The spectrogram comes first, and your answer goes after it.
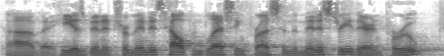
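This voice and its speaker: A middle-aged missionary pastor from Indiana addresses a congregation in a folksy, meandering way, filling his pauses with "uh". His voice sits fairly low, and it carries through the long echo of a big hall. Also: fairly even intonation, a bit bright. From Indiana, USA. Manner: folksy, rambling, many "uh" pauses. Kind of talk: sermon introduction to a congregation.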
